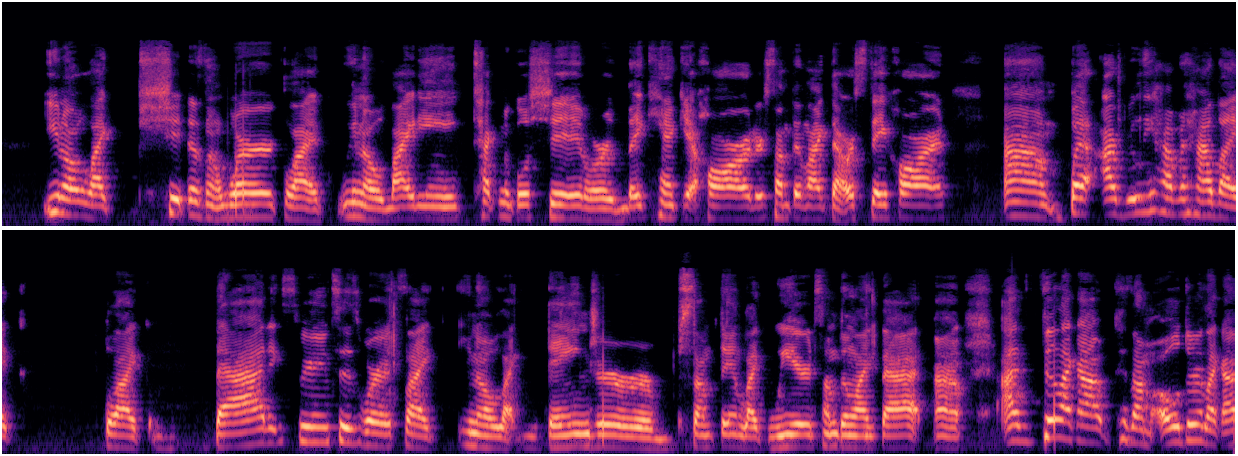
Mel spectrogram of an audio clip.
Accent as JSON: {"language": "English", "town": "San Francisco", "region": "California", "country": "United States", "said": "I'm originally from San Francisco"}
